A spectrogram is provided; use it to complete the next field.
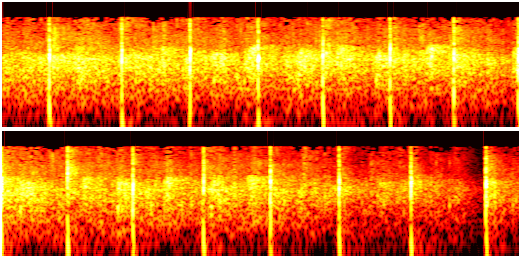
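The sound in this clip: Congregation applauding during a church service: dense, continuous clapping with a steady run of sharp, evenly spaced claps cutting through it, holding at an even loudness for several seconds with no talk over it.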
